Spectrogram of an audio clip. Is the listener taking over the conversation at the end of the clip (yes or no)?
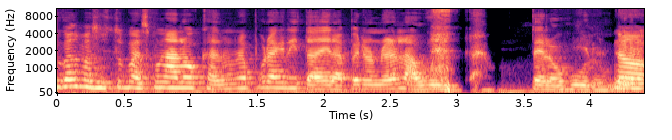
yes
